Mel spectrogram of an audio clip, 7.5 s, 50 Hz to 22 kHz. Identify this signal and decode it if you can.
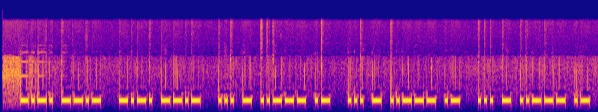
Morse code, heard as a keyed tone, about 32 wpm, 470 Hz, with radio noise. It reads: CQ CQ ST2A ST2A ST2A
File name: ST2A CW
